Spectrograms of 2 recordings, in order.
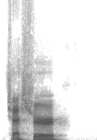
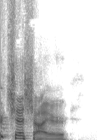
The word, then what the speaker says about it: Cheshire: And although it was an Elseworlds story, it does become popular enough that Roy, after developing this relationship with Cheshire, or Cheshire, I'm not bad about this. I know you were actually pronouncing it as Cheshire at some point in time. Both names actually work, apparently.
